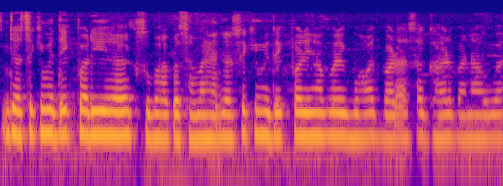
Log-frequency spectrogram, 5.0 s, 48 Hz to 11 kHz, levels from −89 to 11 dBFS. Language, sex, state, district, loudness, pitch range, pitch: Hindi, female, Bihar, Katihar, -15 LUFS, 195-215 Hz, 205 Hz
